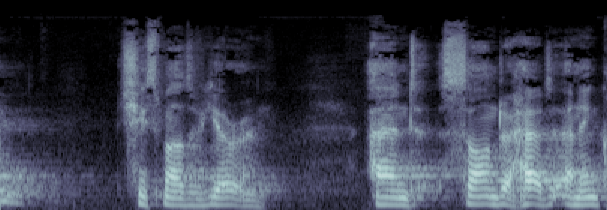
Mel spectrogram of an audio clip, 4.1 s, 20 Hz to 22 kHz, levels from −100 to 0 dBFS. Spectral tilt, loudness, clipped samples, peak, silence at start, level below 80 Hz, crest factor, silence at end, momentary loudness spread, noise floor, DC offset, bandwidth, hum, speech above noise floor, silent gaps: -3.5 dB/octave; -25 LUFS; under 0.1%; -4 dBFS; 0 s; -72 dBFS; 24 dB; 0 s; 14 LU; -59 dBFS; under 0.1%; 15 kHz; none; 35 dB; none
